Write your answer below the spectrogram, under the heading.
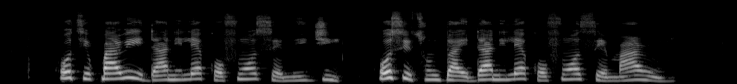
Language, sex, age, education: Yoruba, female, 30-45, tertiary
